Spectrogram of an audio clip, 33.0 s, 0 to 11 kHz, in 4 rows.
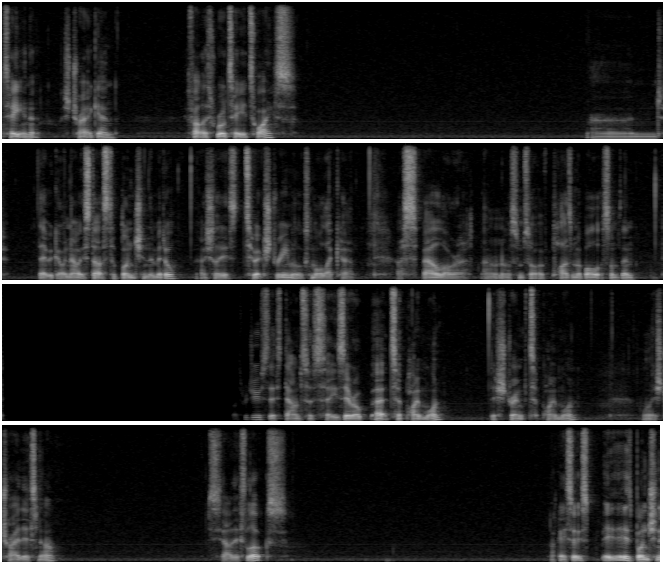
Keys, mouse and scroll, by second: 0.1-1.7 drag, 0.9-2.4 right drag, 1.7 r, 3.0 r, 5.3-7.8 drag, 7.2 alt+a, 12.1-14.9 drag, 18.4-21.3 drag, 25.9-28.6 drag, 28.4-29.8 right drag, 29.6 alt+a.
